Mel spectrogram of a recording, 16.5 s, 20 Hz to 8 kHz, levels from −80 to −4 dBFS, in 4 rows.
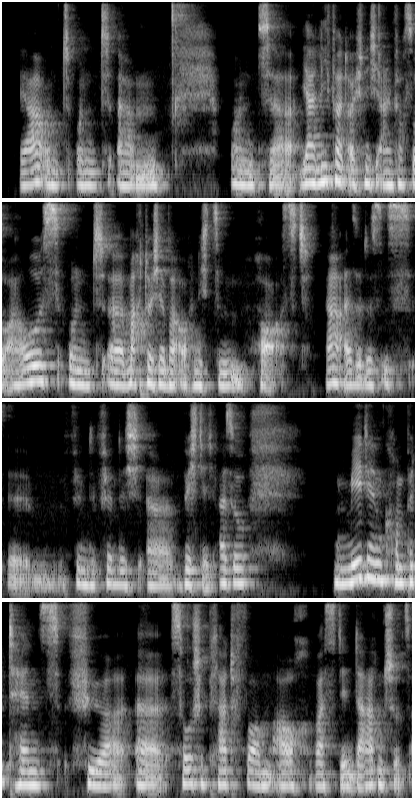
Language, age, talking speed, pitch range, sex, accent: German, 50-69, 155 wpm, 165-205 Hz, female, German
